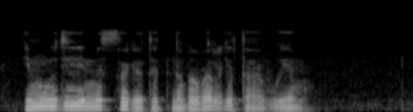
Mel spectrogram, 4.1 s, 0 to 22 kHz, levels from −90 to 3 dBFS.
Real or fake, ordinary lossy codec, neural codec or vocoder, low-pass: fake; none; codec, 16 kHz, 16 kbps, FreqCodec, smaller model; 7.2 kHz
